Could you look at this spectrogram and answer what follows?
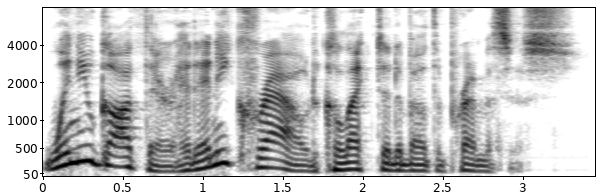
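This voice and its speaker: A man's voice: mid-range voice, wildly swooping pitch, normal speed, fairly bright tone. A man playing an 1890s prosecuting attorney, putting precise, formal, methodical questions to a witness in a dramatized trial reading. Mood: probing, formal. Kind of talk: courtroom transcript dramatized reading.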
